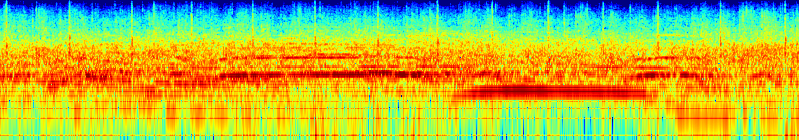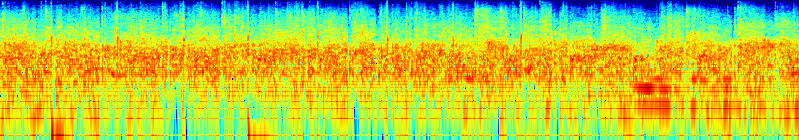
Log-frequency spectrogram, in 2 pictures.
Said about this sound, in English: I'm just thinking it's very accessible for all of us, so let's also have a round of applause.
